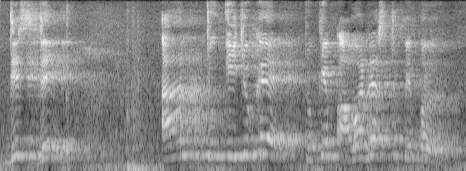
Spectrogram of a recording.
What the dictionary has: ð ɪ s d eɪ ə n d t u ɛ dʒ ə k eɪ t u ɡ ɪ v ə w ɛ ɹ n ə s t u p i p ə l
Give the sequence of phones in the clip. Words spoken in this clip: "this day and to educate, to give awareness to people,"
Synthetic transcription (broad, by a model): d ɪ s d eɪ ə n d t u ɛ dʒ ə k eɪ t u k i p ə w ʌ ɹ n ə s t u p i p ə l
